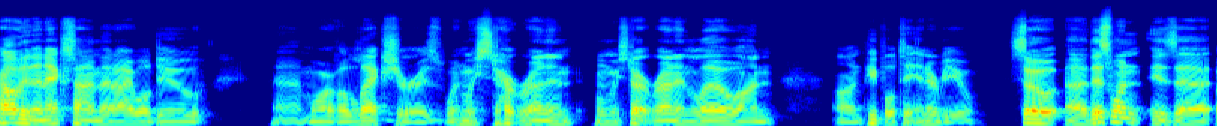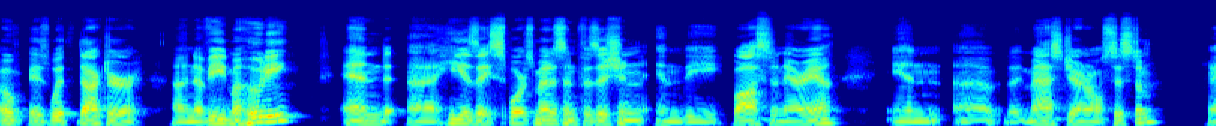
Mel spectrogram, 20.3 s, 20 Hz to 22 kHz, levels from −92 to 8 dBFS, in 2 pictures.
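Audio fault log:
Throughout: channel delay (comb filtering). One channel lags the other by roughly 20 ms, and summing them cancels evenly spaced frequencies from around 20 Hz upward, making the speech sound rough or slightly doubled. The notches stay fixed, unlike a sweeping flanger, and no distinct echo is heard.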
